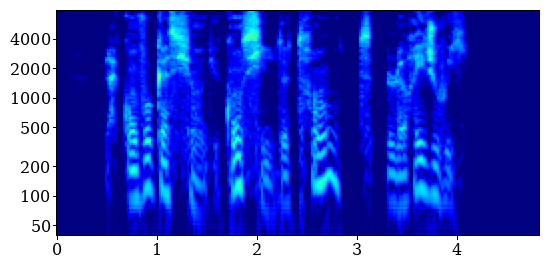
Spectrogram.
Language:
French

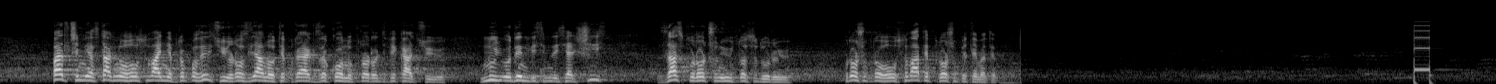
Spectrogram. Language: Ukrainian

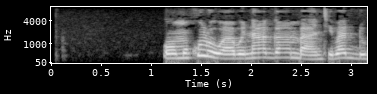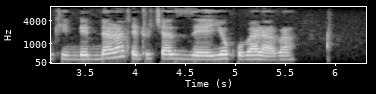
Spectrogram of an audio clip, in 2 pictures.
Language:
Ganda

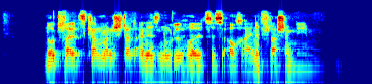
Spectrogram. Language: German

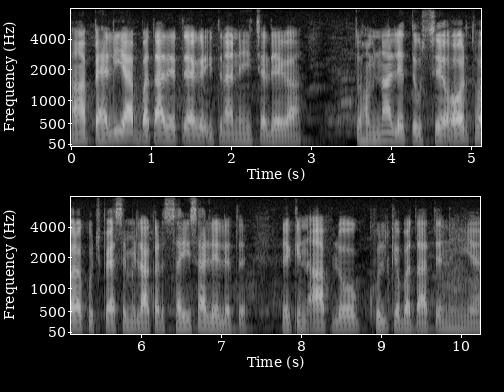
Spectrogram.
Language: Urdu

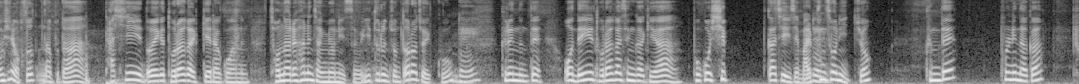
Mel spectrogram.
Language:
Korean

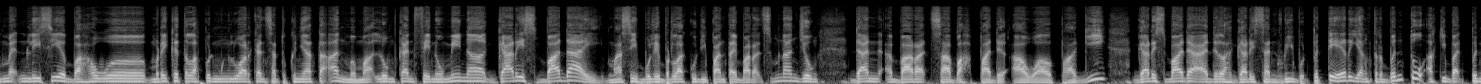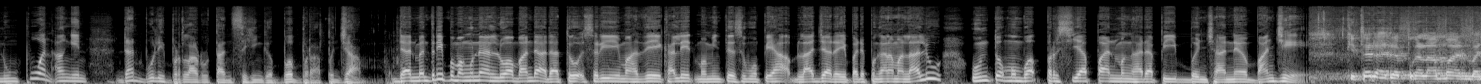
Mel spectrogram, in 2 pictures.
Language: Malay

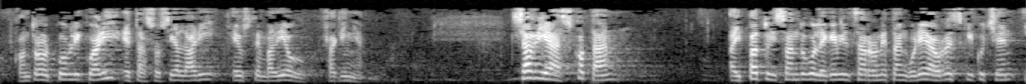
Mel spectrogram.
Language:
Basque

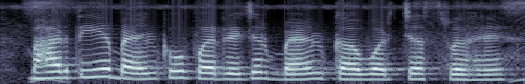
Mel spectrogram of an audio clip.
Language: Hindi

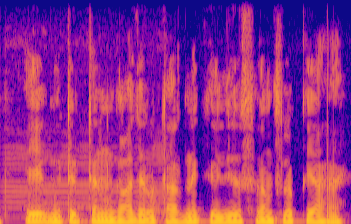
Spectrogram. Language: Hindi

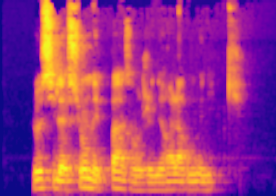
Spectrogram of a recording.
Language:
French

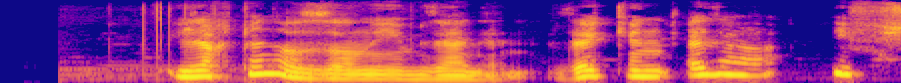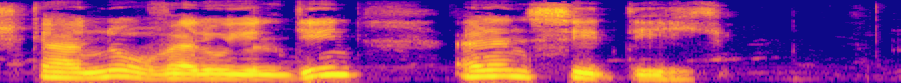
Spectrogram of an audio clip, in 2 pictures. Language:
Kabyle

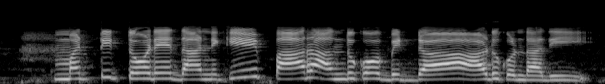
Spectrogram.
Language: Telugu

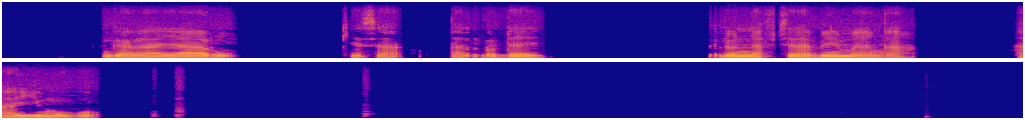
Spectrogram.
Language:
Fula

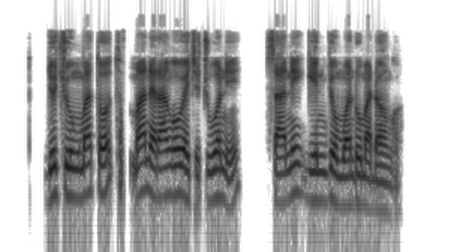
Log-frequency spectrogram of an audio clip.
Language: Luo (Kenya and Tanzania)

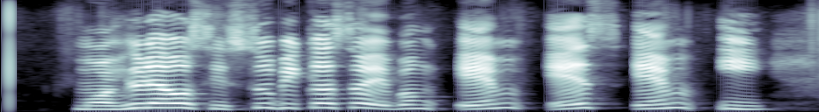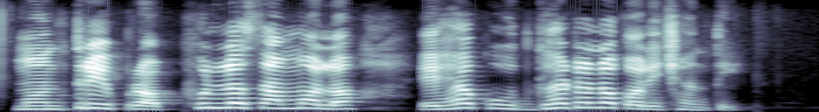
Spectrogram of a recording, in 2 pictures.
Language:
Odia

